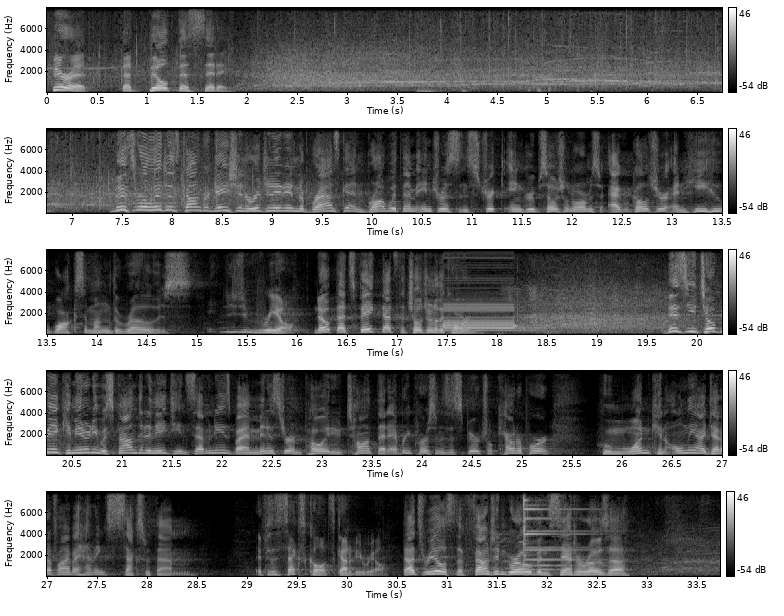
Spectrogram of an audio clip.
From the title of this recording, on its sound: Live from San Francisco!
